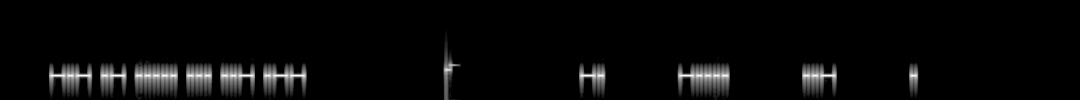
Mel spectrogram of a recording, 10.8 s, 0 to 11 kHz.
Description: Morse code, heard as a keyed tone, about 28 wpm, spaced as for 16 wpm, 700 Hz. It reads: KA5SUW N6UE
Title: USA Call Signs - 6x Character Spacing - 28wpm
